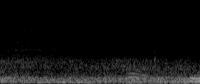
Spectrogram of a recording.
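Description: Quiet, steady low rumbling background noise with no distinct event.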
